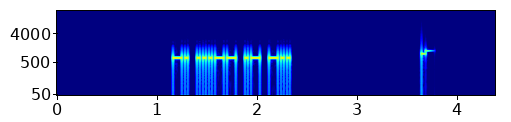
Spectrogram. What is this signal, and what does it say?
Morse code, heard as a keyed tone, about 40 wpm, 700 Hz. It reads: N3AD
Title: Easy Call Signs - 40wpm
